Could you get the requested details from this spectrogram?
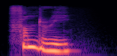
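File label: "thundery", British English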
